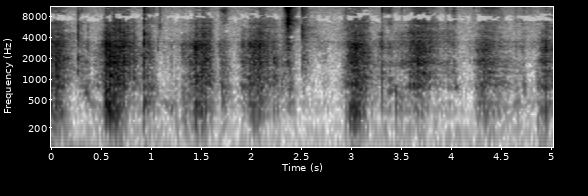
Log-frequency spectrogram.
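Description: A person chewing a Coca-Cola-flavoured Oreo cookie with their mouth closed, close to the microphone: a string of short, irregular crunches.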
